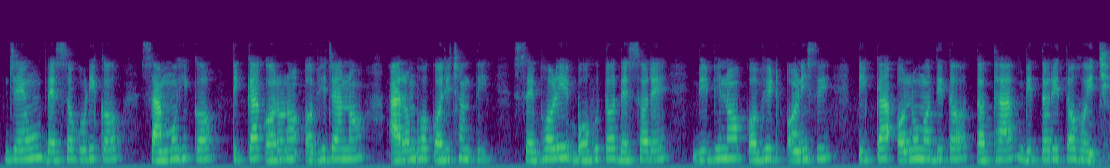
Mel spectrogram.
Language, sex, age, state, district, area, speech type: Odia, female, 18-30, Odisha, Kandhamal, rural, read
